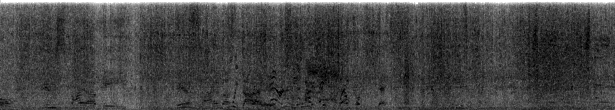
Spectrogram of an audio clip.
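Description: Flamethrowers roar in bursts.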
